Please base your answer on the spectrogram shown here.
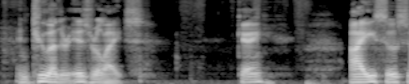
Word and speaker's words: Iesus: Iesus is the pronunciation for Jesus.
